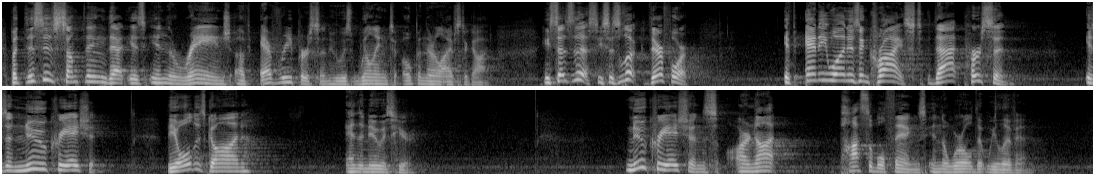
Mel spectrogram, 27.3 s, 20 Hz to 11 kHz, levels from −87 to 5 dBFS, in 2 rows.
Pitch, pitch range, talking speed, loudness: 150 Hz, 120-190 Hz, 135 wpm, -26 LUFS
